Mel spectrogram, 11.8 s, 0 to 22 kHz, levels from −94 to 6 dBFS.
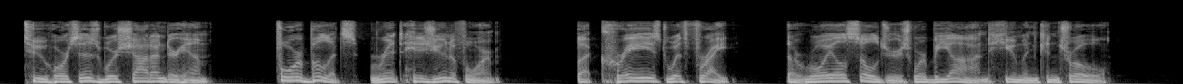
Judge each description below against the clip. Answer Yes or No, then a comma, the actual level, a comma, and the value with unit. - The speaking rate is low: Yes, slow, 110 wpm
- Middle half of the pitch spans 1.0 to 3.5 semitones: No, wide, 5.6 semitones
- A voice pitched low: Yes, low, 120 Hz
